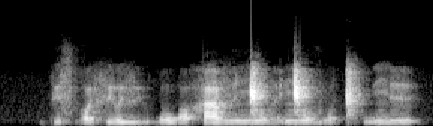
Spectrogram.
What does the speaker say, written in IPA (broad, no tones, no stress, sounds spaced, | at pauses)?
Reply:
pʲ u s ɡ ɔ fʲ o vʲ ṵ ɓ o w ɔ h a v ɪ ŋ͡ǁ o ɦ ɛ̰ ŋ͡ǁ o d w o ǁʰ ṵ ŋ ɪ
